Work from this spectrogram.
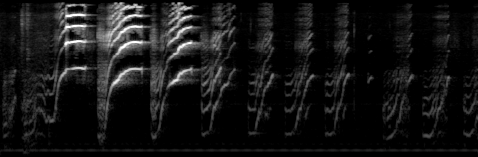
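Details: Guinea pig demanding a treat while still waiting for a snack: three loud rising whistled squeals, then a run of quicker, softer rising squeaks repeated about twice a second, over a steady low electrical hum.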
